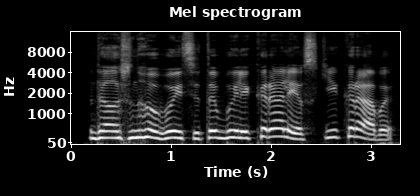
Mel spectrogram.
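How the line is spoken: Laughing. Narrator (Russian): засмеялся Большой Джон

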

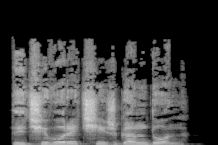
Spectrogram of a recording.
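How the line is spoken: Rude growling young woman. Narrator (Russian): Не менее вежливо зарычала девушка

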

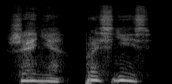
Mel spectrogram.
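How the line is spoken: Distant whisper. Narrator (Russian): донесся шепот Лены

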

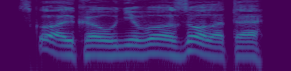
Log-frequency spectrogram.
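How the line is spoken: Low guttural voice. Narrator (Russian): спросил Хайнрих низким утробным голосом

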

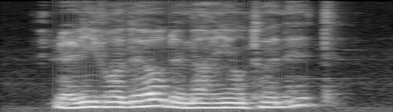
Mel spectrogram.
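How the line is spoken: Exclaimed. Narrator (French): s'écria-t-il

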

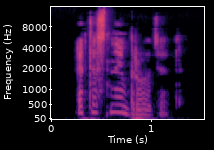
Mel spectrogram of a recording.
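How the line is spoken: Whisper. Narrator (Russian): шепнула Элис

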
